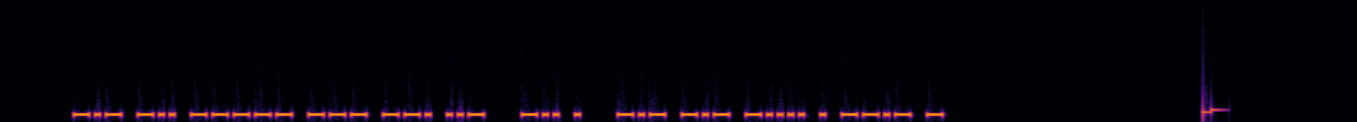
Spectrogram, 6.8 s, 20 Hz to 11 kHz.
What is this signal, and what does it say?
Morse code, heard as a keyed tone, about 42 wpm, 700 Hz. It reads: KD0OGU DE KK6EQT
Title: USA Callsign DE Callsign - 6 Characters - 45wpm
